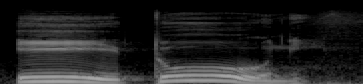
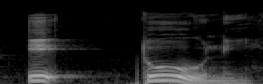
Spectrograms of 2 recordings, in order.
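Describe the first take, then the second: First: The second hamzah sound is dropped. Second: Both hamzah sounds are pronounced. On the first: "dihilangkan uh, yang kedua biar lebih ringan, dibaca menjadi" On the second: "bunyi tulisan"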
